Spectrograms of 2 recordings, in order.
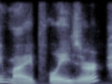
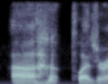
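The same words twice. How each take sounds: First: Slow, put-on prim reading of a comment; mock fancy voice. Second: Laughing at herself. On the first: Thanking a viewer in a mock fancy slow voice. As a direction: read it in a slow, affected voice she doesn't really use. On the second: Real, not acted. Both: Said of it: "I don't really talk like that".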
